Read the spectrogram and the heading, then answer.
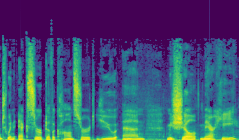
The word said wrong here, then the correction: Merhej: Am I saying his name correctly? – Yeah, yeah, Merhej.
